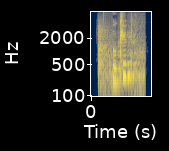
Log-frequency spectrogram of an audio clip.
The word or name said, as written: Okup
